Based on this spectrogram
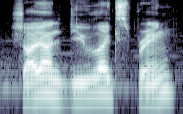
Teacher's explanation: pay attention to the rising intonation of yes-no questions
